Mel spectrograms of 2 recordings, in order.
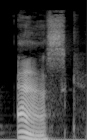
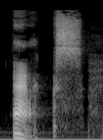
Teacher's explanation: some people pronounce the word ask as ax, inverting the K and S sounds · Term: metathesis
